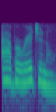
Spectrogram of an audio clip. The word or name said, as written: aboriginal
